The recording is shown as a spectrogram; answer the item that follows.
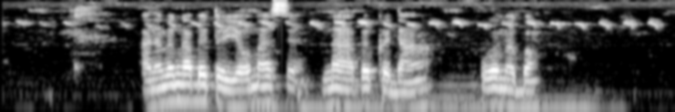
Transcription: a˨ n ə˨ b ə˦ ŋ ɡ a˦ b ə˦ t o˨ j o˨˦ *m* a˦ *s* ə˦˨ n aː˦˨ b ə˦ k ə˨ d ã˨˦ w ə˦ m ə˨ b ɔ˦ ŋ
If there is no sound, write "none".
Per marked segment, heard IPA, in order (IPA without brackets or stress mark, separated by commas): m, s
